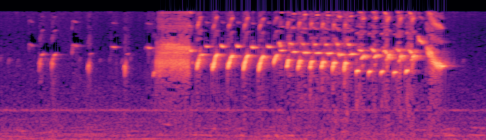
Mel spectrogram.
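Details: A goldfinch-canary hybrid (mule) gives a few soft, spaced chirps. Then comes a loud, rapid, buzzy trill of repeated high notes lasting about three and a half seconds before stopping abruptly.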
